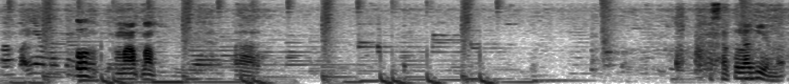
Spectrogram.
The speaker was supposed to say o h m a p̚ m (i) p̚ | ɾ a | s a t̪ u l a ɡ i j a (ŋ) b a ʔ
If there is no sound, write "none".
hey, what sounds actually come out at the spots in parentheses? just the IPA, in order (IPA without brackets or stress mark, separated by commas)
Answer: a, m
